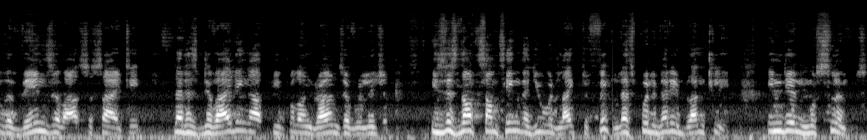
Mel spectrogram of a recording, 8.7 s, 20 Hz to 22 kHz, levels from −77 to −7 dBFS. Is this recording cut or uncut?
cut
